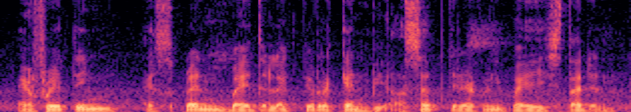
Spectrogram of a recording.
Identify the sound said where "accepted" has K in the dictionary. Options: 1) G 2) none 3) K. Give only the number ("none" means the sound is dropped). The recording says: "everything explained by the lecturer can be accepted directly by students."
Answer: 2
